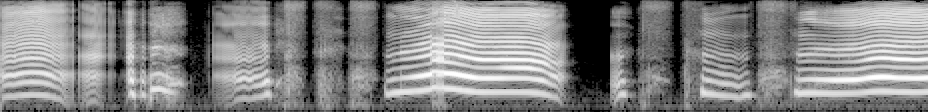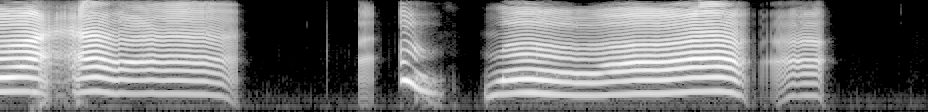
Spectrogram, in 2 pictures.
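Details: Stock baby-cry sound effect: an infant cries in long, loud wails separated by short gasping breaths and brief fussy sounds.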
